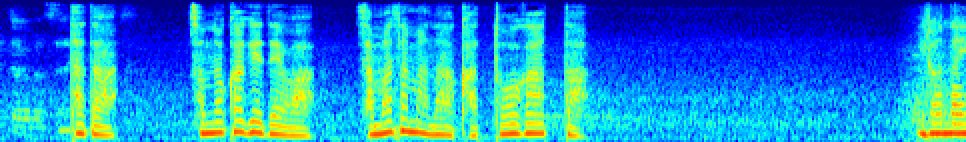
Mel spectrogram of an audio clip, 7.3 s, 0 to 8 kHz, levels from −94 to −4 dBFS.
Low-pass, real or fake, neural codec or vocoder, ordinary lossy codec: 7.2 kHz; real; none; none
